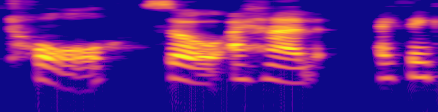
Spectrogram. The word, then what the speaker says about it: Towle: Here is 3 Laufer Towel Magnum uh, though I think it's toll. So I think it's toll. Towle is supposed to be pronounced toll, and I always say towel.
